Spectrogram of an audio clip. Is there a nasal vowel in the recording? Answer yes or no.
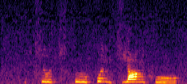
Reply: no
